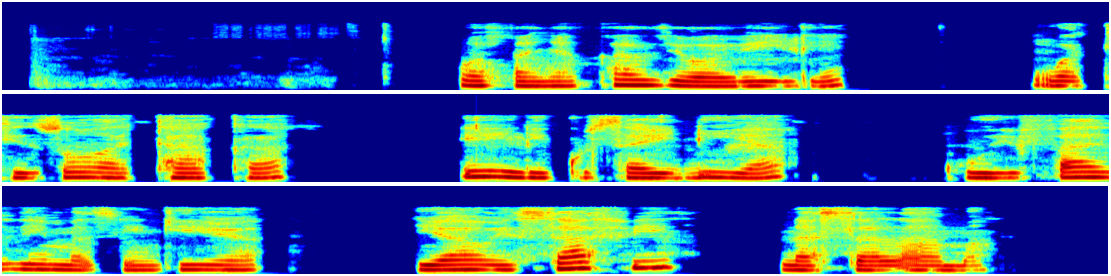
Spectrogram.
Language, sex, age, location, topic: Swahili, female, 18-24, Dar es Salaam, government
